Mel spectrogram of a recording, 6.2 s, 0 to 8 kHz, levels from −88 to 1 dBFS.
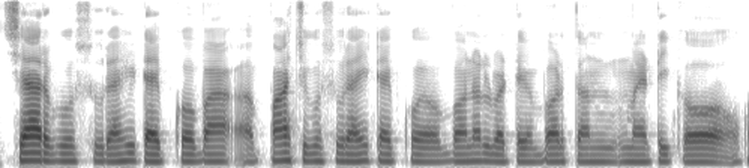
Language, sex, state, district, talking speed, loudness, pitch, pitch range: Bhojpuri, male, Uttar Pradesh, Ghazipur, 135 wpm, -31 LUFS, 130 Hz, 125-135 Hz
